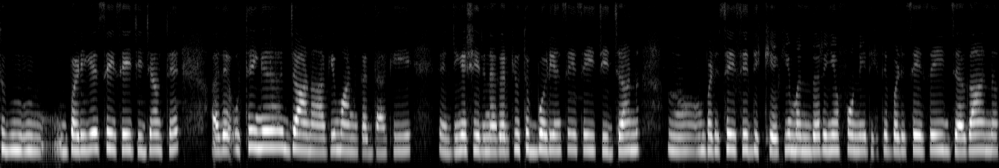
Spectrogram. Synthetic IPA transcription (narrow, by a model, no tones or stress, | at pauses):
ʊt̪ʰːe | bəɽijãːsəiːsəiːt͡ʃiːd͡ʒãːʊt̪ʰːẽːət̪eːʊt̪ʰːeːɪjãːd͡ʒaːɽaːkimənkəd̪aːkid͡ʒɪjãːʃiːɾinaːkəɾkiʊt̪ʰːeːbəɽijãːsəisəit͡ʃiːd͡ʒãːn | bəɽeːsəisəːd̪ɪkʰːeːkimənd̪əɾɪjãːpʰoːnːĩːd̪ɪkʰt̪eːbəɽeːsəisəiːd͡ʒəɡaːn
